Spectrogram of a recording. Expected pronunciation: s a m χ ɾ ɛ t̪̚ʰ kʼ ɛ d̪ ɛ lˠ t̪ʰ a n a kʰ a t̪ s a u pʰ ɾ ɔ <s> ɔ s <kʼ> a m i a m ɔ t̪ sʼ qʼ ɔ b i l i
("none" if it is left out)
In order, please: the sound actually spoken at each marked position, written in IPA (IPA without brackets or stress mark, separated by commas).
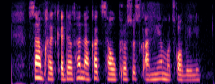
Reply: s, kʼ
